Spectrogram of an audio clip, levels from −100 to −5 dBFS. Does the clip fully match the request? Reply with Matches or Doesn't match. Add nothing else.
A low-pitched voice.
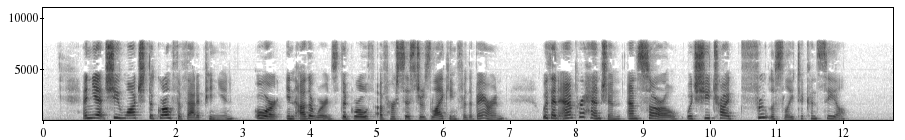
Doesn't match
